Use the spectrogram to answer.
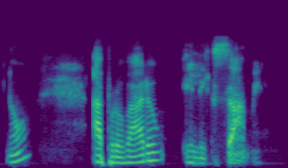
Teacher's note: es una oración enunciativa y que la inflexión tonal es descendente no aprobaron el examen decae es una inflexión hacia abajo pero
